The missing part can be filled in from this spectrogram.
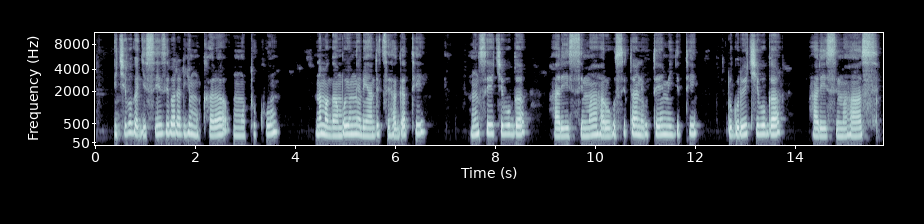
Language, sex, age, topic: Kinyarwanda, female, 25-35, government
